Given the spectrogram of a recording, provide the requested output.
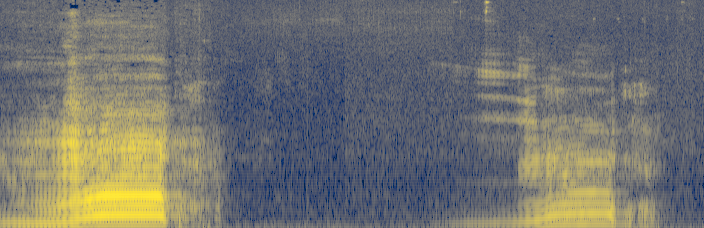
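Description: A cow gives two long, deep moos, each rising in pitch and then holding steady.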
